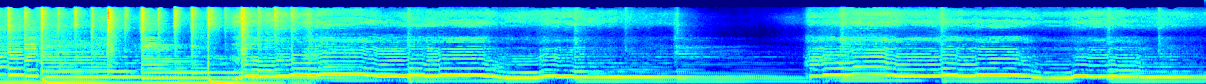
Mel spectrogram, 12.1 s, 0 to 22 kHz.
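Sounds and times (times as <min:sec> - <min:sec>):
low backing notes: 0:00.0 - 0:04.6
person humming a melody: 0:02.0 - 0:06.9.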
